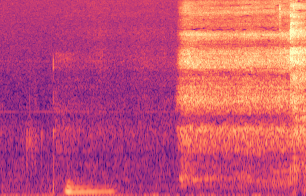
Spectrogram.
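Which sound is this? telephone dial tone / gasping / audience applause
gasping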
